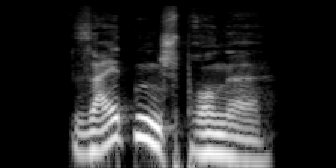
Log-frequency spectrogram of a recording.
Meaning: dative of Seitensprung
- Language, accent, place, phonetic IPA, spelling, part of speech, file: German, Germany, Berlin, [ˈzaɪ̯tn̩ˌʃpʁʊŋə], Seitensprunge, noun, De-Seitensprunge.ogg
